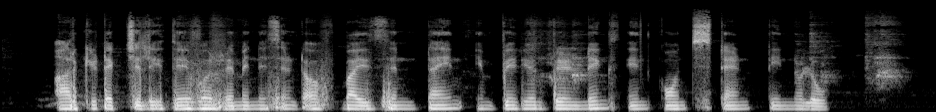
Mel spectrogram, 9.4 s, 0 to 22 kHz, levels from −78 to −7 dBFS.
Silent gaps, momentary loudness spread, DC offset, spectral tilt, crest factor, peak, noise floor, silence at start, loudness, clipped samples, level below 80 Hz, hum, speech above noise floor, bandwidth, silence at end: none; 11 LU; under 0.1%; -5.5 dB/octave; 16 dB; -2 dBFS; -58 dBFS; 0.55 s; -18 LUFS; under 0.1%; -54 dBFS; none; 40 dB; 13 kHz; 0.4 s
